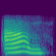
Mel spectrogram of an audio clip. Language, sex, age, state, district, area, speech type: Sanskrit, female, 18-30, Maharashtra, Wardha, urban, conversation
